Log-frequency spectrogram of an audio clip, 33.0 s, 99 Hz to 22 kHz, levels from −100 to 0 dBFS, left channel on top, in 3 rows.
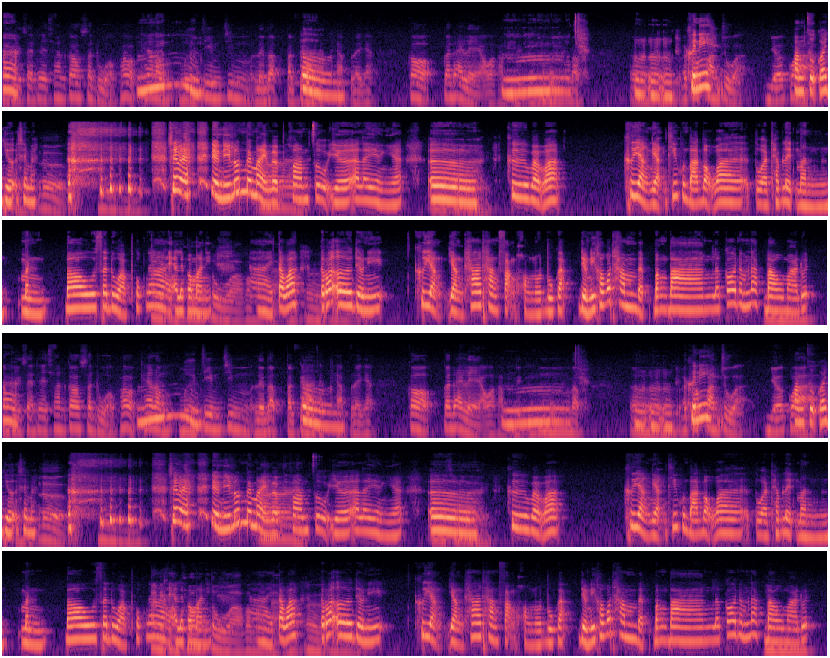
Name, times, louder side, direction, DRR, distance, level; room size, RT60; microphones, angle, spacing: voice 1, 0.0-4.2 4.5-4.9 5.4-7.7 8.4-9.9 10.2-11.9 12.3-12.5 14.4-15.0 16.7-17.5 24.0-26.7 32.2-32.8, right 2 dB, 50° right, 1.4 m, -40 dB
voice 2, 1.8-2.7 4.0-4.6 6.7-7.6 8.4-9.4 10.6-11.5 11.9-12.6 13.0-17.4 17.7-18.4 19.3-22.6 22.9-23.7 23.9-24.8 25.3-26.0 26.3-27.1 27.5-32.8, left 3 dB, 65° left, 0.8 m, -25 dB
20.0 x 7.5 x 3.4 m
head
